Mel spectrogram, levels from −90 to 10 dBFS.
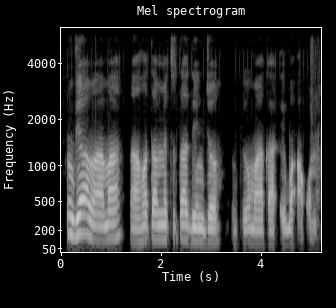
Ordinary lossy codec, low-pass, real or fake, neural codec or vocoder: none; 5.4 kHz; real; none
